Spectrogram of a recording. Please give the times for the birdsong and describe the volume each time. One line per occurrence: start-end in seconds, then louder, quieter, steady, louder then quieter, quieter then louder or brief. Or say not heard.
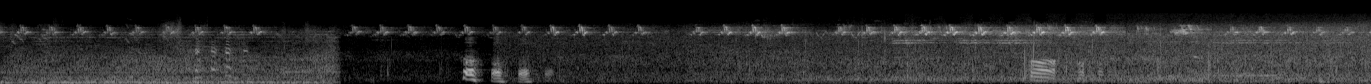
0.0-13.6 louder.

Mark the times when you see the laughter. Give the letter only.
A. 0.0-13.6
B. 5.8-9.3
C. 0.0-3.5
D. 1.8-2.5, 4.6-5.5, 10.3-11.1
D.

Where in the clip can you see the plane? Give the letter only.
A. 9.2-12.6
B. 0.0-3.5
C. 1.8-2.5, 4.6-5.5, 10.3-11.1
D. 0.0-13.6
B.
